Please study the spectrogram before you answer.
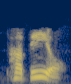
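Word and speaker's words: pibil: Okay, so the correct pronunciation is pabil. Pabil. Pabil. Pabil. And you have to kind of roll that L.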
